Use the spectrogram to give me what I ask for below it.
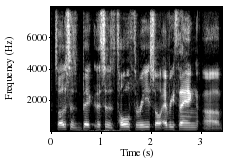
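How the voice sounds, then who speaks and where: Guy rambling over crypto charts, keeps going okay, right, kinda monotone, voice a bit cracked. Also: mid-range voice, normal speed, clear, resonant tone. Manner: rambling, repeats phrases, says okay and right often. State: slightly cracked voice. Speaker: crypto chart analyst host. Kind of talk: casual live chart commentary.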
